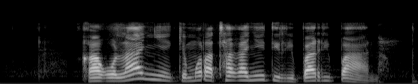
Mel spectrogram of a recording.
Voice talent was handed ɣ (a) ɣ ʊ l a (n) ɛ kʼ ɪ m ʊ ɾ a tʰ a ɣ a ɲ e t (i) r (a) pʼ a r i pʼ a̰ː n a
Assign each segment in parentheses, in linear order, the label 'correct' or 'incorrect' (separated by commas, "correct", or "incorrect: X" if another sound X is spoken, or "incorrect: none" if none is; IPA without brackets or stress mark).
correct, incorrect: ɲ, correct, incorrect: i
